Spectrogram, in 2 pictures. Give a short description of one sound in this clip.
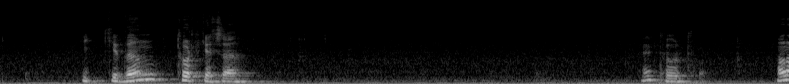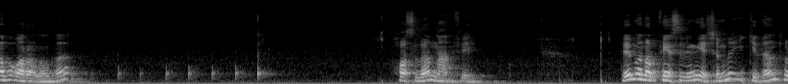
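An elderly man speaks calmly and clearly, with pauses, close to a microphone.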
